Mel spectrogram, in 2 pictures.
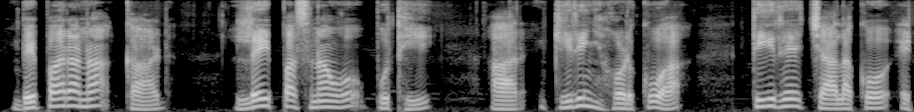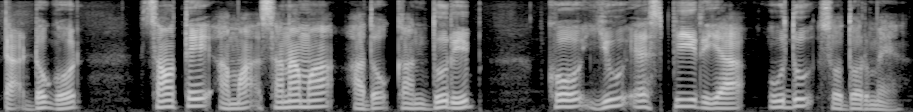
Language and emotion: Santali, neutral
